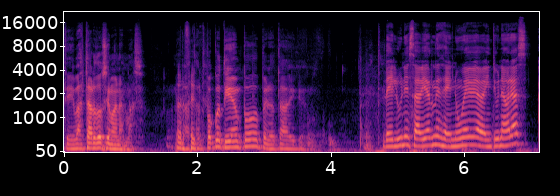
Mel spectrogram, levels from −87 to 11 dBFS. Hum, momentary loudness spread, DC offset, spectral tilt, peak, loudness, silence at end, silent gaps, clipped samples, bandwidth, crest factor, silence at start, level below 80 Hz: none; 17 LU; under 0.1%; -5.5 dB/octave; -2 dBFS; -20 LUFS; 0.15 s; none; under 0.1%; 16.5 kHz; 18 dB; 0 s; -42 dBFS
